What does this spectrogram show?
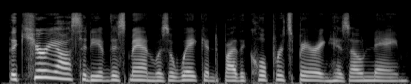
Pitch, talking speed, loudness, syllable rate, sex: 195 Hz, 205 wpm, -20 LUFS, 5.6 syllables/s, female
